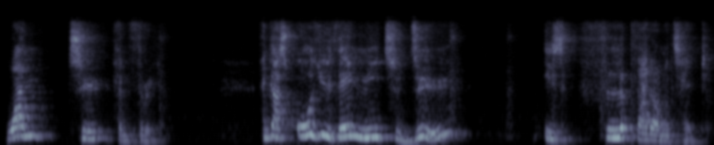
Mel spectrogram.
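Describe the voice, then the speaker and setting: A woman trainer leads a video-call workshop, cheering her group on. Her pitch swings up and down a great deal as she speaks. The call picks up a roomy echo around her. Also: big pitch swings, takes it slowly, mellow. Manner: upbeat, encouraging, talks to the group directly. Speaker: change management trainer hosting a webinar. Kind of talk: online workshop coaching.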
